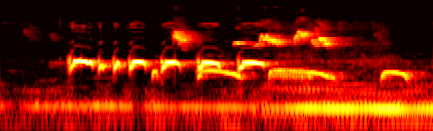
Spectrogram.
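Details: Male zebra dove in ngoar manggung style, a call used to arouse mating excitement: quick stuttering trilled coos sliding into falling, hollow notes, overlapped by higher chirping from another bird and a steady low hum.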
